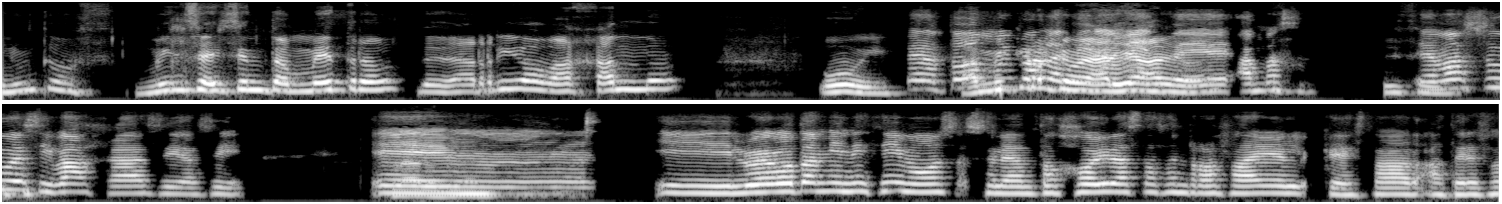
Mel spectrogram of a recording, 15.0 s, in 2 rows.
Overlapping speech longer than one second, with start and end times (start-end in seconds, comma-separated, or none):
4.5-6.1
